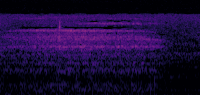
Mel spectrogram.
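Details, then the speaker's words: One harsh, noisy breath with a faint high whistling edge, audible on the microphone during speech, from an adult with idiopathic subglottic stenosis (narrowing just below the vocal cords); stridor. "I know it's gotten to the point where you can hear my breathing on the microphone"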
